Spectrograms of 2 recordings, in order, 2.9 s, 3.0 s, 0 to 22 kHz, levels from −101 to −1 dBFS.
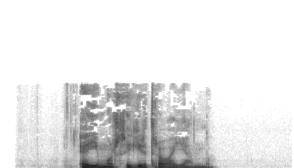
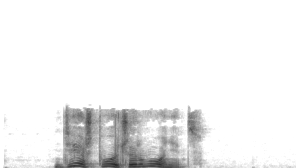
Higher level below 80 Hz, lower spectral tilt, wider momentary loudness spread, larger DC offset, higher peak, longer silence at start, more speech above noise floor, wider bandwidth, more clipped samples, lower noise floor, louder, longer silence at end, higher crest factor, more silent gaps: about the same, -68 dBFS vs -66 dBFS; first, -6 dB/octave vs -4 dB/octave; second, 14 LU vs 18 LU; neither; about the same, -8 dBFS vs -10 dBFS; first, 0.8 s vs 0.55 s; about the same, 58 dB vs 57 dB; first, 11.5 kHz vs 8.2 kHz; neither; second, -80 dBFS vs -84 dBFS; first, -23 LUFS vs -27 LUFS; second, 0.8 s vs 1 s; about the same, 18 dB vs 20 dB; neither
